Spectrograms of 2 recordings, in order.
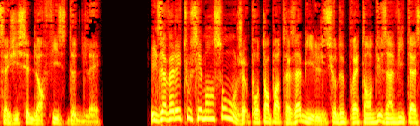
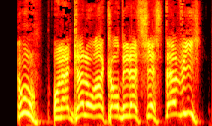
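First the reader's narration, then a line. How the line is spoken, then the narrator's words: Grumbled. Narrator (French): grogna l'oncle Vernon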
